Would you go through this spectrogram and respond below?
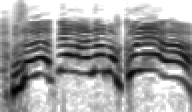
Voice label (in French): homme en colere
